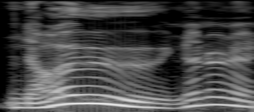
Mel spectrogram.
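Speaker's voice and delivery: normal talking voice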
